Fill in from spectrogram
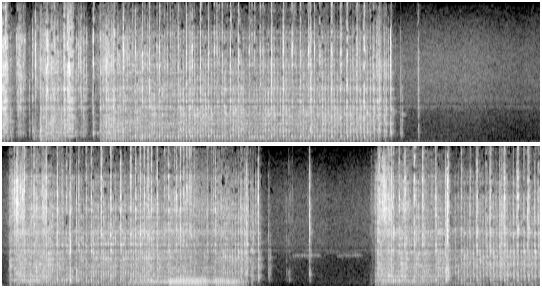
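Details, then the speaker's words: Echo two-stroke leaf blower that sat a long time, old fuel replaced with fresh: buzzes at a flat, unchanging pitch, stalls, restarts and never picks up revs. It fires but has no throttle response and dumps fuel; carburetor suspected, not confirmed. "well obviously we got fire otherwise it wouldn't run like that but i can get nothing out of the throttle and we're dumping gas out"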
